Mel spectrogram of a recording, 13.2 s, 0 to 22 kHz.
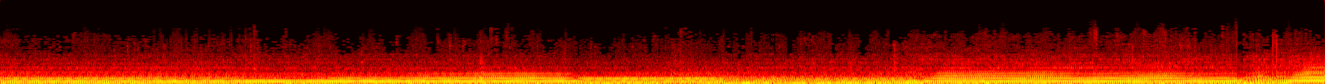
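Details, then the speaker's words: On its first test drive at highway speed after running out of oil and being torn down and reassembled, a 1994 Nissan Hardbody cruises with an even low drone and clean pitch changes as revs shift, with no tapping or knocking; it runs healthy. "Miles into the trip, we've hit highway speed, everything's good. I don't hear any strange noises, knocking, ticking, or anything."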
